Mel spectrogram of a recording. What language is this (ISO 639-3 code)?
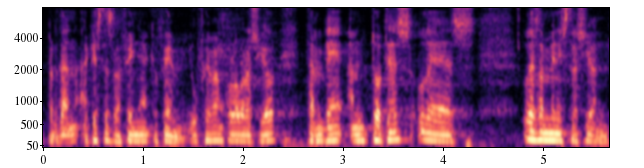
cat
